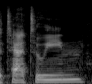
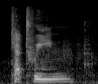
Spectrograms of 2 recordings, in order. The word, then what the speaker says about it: Tatooine: the pikes coming to tatooine tatwin tatum tatween so now we got and tattooing tatooine no three syllables here it's only two baby my name's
